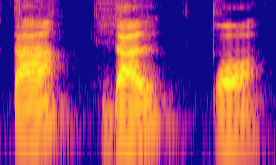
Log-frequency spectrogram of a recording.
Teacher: জিহ্বার অগ্রভাগ সামনের উপরের 2 দাঁতের গোড়ার সঙ্গে লাগিয়ে পড়তে হয়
